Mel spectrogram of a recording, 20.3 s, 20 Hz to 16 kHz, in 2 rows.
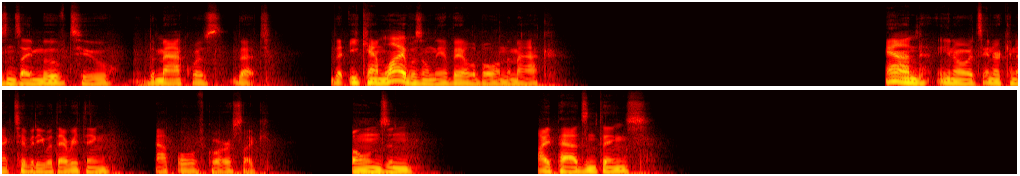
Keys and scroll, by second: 16.0 s.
